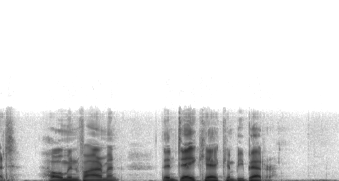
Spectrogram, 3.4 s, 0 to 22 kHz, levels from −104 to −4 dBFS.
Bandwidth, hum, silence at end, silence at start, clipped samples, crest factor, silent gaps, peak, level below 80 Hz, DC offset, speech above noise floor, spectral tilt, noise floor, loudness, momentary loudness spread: 8.4 kHz; none; 0.15 s; 0 s; under 0.1%; 18 dB; none; -6 dBFS; -46 dBFS; under 0.1%; 28 dB; -5.5 dB/octave; -50 dBFS; -22 LUFS; 15 LU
